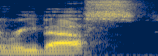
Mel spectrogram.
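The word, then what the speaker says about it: Ribas: Sorry, not Ribbus. I always say it like she's a frog. Ribbus. Rubbert Rubbert. But yeah, she lost to Amanda Reebas.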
